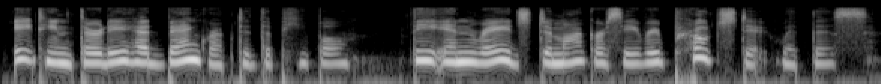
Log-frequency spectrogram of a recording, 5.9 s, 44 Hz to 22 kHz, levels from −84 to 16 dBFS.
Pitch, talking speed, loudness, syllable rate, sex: 225 Hz, 135 wpm, -15 LUFS, 4.8 syllables/s, female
